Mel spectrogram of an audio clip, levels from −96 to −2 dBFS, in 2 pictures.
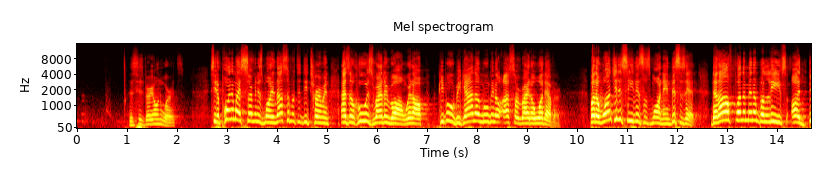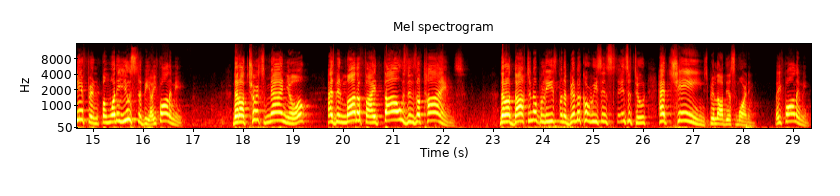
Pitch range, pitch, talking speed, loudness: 235-320 Hz, 290 Hz, 195 wpm, -17 LUFS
